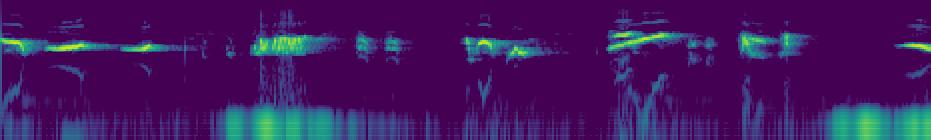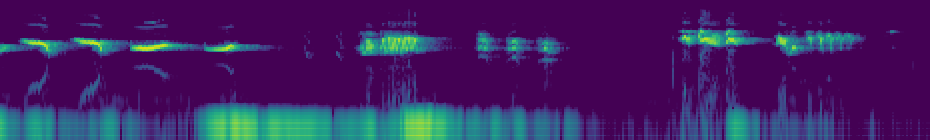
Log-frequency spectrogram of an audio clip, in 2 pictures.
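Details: Orange-headed thrush songbird-training recording: a continuous run of varied short whistled and chirping phrases, slurred up and down, with sharp high bursts and intermittent low thumps.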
